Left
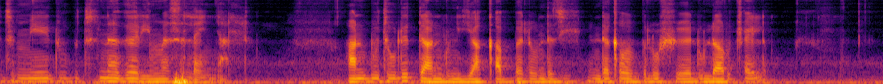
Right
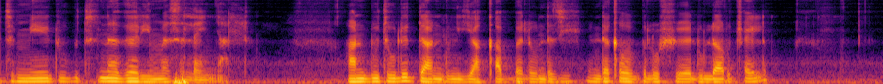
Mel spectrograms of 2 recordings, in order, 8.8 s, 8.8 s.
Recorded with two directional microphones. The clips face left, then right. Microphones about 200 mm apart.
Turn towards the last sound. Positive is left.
turn(degrees=-25)  # may be behind; listen again after turning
